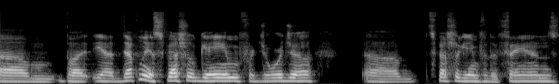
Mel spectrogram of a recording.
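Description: A man with an American accent speaks at a moderate pace with fairly even intonation. His fairly high voice has a dark, mellow tone. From Maryland. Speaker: sports journalist podcast host. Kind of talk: casual sports chat.

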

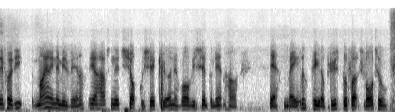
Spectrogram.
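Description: In a plain, everyday voice, a man speaks fairly slowly at a medium pitch with ordinary pitch variation. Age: 20s. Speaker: caller. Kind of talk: casual chat.

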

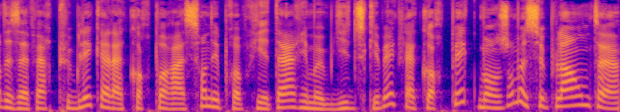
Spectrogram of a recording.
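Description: A woman's very fast, lively-intoned speech in a dry, close sound with no echo. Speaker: radio host. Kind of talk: talk radio interview.

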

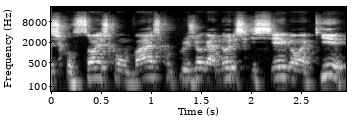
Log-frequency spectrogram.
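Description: This man talks at a high pitch. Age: 30s. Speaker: football fan commentator. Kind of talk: casual chat.

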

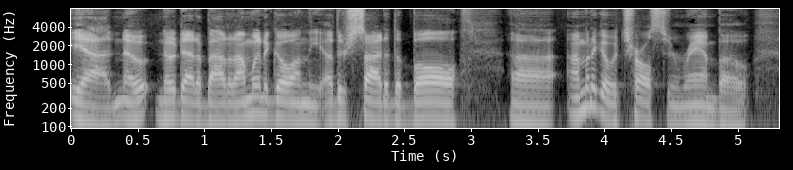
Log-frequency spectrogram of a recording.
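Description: A man with an American accent speaks at a very fast pace in a medium pitch. His pitch variation is ordinary and his loudness stays very even. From Oklahoma City. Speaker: sports beat writer and podcast host. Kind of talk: casual sports discussion.

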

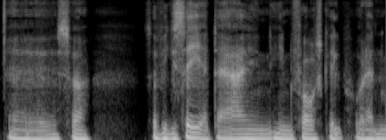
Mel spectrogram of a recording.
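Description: In a very deep, low pitch, a man talks somewhat breathily in a flat monotone. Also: very clean recording, silent background. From rural central Jutland, Denmark. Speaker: medical professor and brain researcher. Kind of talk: interview. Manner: halting, many fillers.

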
